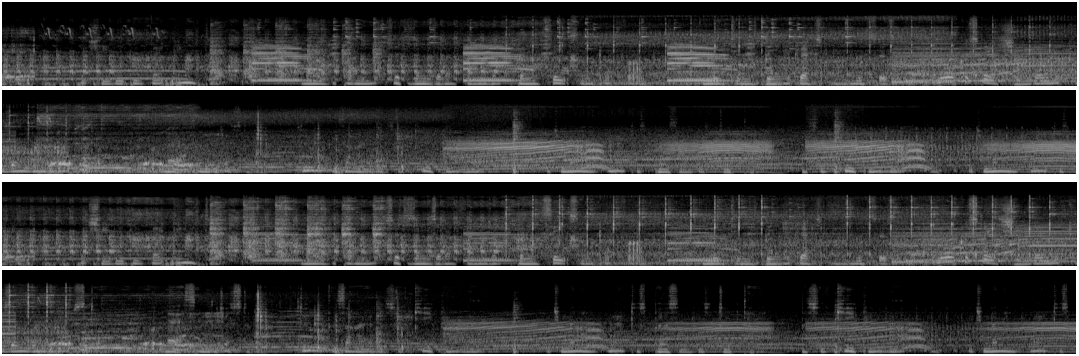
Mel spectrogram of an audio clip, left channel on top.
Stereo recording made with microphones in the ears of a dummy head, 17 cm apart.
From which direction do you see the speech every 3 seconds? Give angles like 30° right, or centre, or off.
80° right, 60° right, centre, 50° right, 80° right, 80° right, 80° right.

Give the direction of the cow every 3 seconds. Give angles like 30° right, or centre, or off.
60° left, 60° left, 40° left, 30° right, 40° right, 50° left, 60° left.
